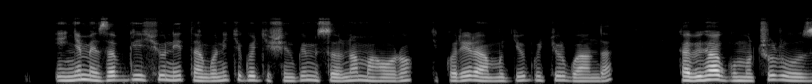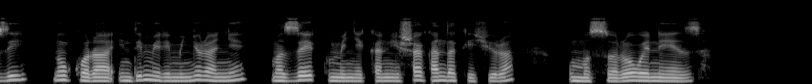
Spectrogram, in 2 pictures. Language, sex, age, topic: Kinyarwanda, female, 25-35, finance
